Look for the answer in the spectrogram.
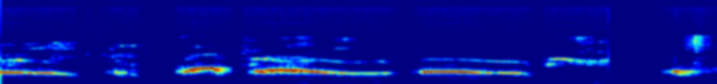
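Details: Young captive-bred Kelantan-type spotted dove from Semarang, Central Java, singing in a duet with another juvenile Kelantan bird. Long, drawn, level coos and rising swells alternate with short notes.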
